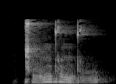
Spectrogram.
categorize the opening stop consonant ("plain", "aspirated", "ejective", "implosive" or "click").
click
